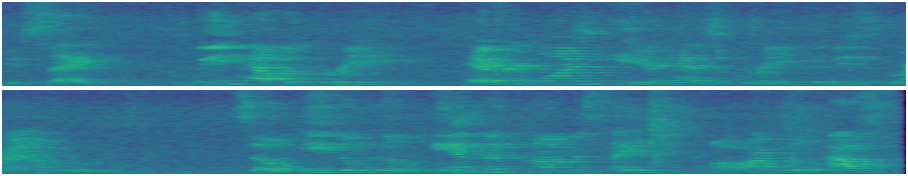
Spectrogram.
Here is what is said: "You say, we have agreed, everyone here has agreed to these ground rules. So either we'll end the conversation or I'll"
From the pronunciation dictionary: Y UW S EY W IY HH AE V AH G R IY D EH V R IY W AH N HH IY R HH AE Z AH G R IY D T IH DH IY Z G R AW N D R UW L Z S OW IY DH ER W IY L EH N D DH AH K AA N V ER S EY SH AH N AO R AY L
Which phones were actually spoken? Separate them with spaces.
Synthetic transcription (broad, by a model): Y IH S EY W IY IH V AH G R IY D EH V R IY W AH N HH IY R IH Z AH G R IY D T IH DH IY Z G R AW N D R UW Z S OW IY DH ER W IY L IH N DH AH K AA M V ER S EY SH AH N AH W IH L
